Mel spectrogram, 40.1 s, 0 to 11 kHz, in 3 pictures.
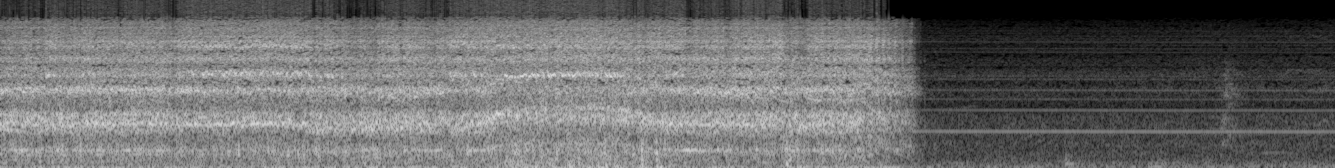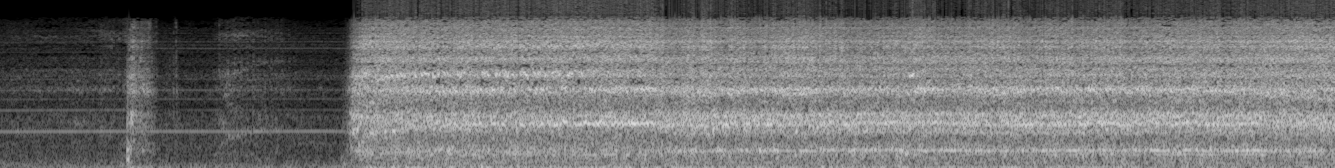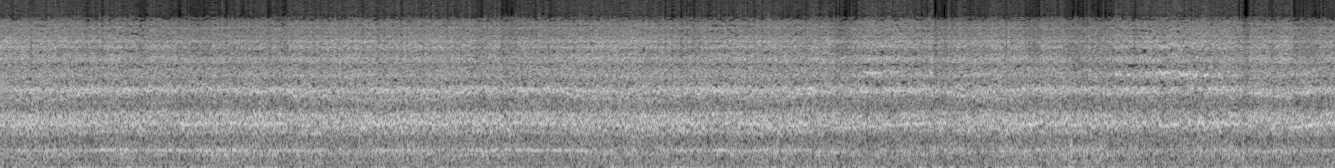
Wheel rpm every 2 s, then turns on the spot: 230, 220, 260, 260, 90, 0, 0, 0, 80, 220, 220, 230, 230, 220, 230, 220, 220, 220, 220, 220.
none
